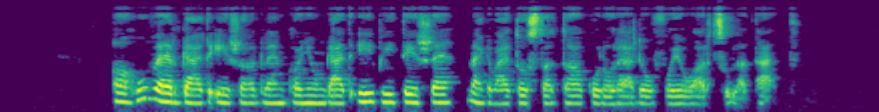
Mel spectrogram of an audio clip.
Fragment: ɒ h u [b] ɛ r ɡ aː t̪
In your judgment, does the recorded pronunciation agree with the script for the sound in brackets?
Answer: no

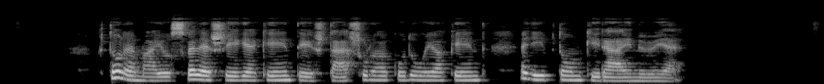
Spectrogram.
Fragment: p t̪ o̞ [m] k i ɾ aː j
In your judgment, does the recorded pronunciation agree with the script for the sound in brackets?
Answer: yes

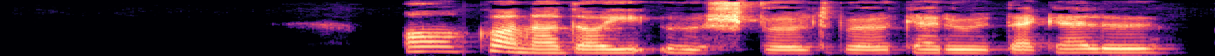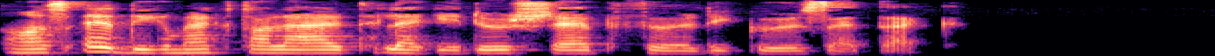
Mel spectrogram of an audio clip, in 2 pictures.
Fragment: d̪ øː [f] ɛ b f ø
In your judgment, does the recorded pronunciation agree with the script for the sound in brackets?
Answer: no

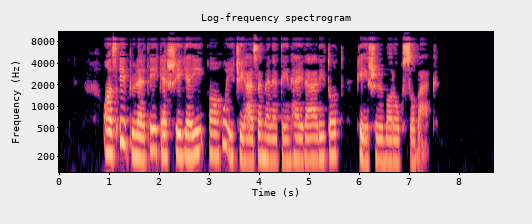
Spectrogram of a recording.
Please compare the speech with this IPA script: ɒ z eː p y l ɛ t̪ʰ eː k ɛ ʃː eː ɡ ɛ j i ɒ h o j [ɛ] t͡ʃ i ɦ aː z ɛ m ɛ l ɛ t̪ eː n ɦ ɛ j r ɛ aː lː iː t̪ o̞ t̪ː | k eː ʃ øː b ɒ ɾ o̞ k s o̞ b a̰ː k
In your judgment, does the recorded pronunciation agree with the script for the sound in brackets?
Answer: no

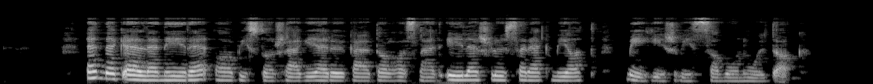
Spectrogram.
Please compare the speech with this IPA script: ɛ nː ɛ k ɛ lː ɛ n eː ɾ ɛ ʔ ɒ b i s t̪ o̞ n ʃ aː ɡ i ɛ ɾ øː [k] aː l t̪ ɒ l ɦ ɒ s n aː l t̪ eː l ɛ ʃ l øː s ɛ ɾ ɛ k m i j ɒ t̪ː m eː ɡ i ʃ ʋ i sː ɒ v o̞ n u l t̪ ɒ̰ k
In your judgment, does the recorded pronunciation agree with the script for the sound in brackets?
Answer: yes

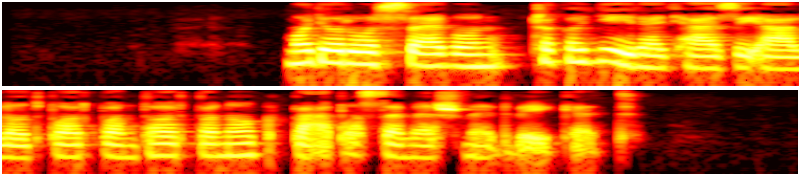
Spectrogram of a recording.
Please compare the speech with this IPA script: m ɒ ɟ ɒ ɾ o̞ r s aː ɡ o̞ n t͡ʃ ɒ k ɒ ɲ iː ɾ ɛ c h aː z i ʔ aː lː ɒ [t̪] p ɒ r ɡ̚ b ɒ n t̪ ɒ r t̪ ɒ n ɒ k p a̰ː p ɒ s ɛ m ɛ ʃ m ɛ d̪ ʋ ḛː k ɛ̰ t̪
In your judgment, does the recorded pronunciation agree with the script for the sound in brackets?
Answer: yes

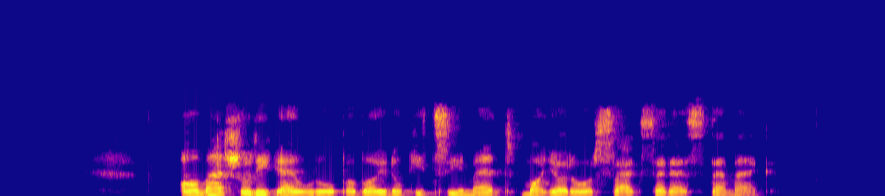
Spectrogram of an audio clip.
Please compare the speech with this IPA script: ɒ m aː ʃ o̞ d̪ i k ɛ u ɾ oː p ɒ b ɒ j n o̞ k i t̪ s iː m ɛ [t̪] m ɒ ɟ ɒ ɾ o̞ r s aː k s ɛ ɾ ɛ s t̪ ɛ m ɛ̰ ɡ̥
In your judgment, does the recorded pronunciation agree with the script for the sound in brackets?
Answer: yes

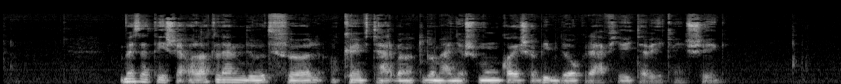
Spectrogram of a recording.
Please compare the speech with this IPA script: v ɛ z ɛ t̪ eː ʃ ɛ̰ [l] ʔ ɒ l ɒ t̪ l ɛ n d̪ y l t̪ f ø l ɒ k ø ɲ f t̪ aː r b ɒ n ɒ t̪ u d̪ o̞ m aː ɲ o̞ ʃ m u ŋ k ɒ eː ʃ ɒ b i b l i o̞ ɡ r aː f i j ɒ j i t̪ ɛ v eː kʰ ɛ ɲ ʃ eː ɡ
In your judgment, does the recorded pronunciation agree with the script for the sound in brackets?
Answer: no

